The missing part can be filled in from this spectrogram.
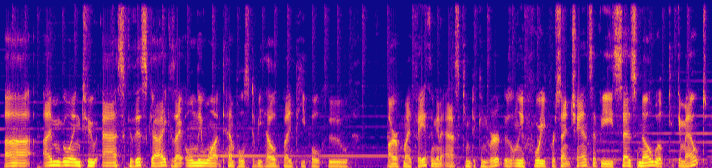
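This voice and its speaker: A man hosts a gaming commentary series, thinking aloud as he plays, with scripted narration opening the episode. His voice is medium-pitched and steady, at a normal pace, and music plays in the background.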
